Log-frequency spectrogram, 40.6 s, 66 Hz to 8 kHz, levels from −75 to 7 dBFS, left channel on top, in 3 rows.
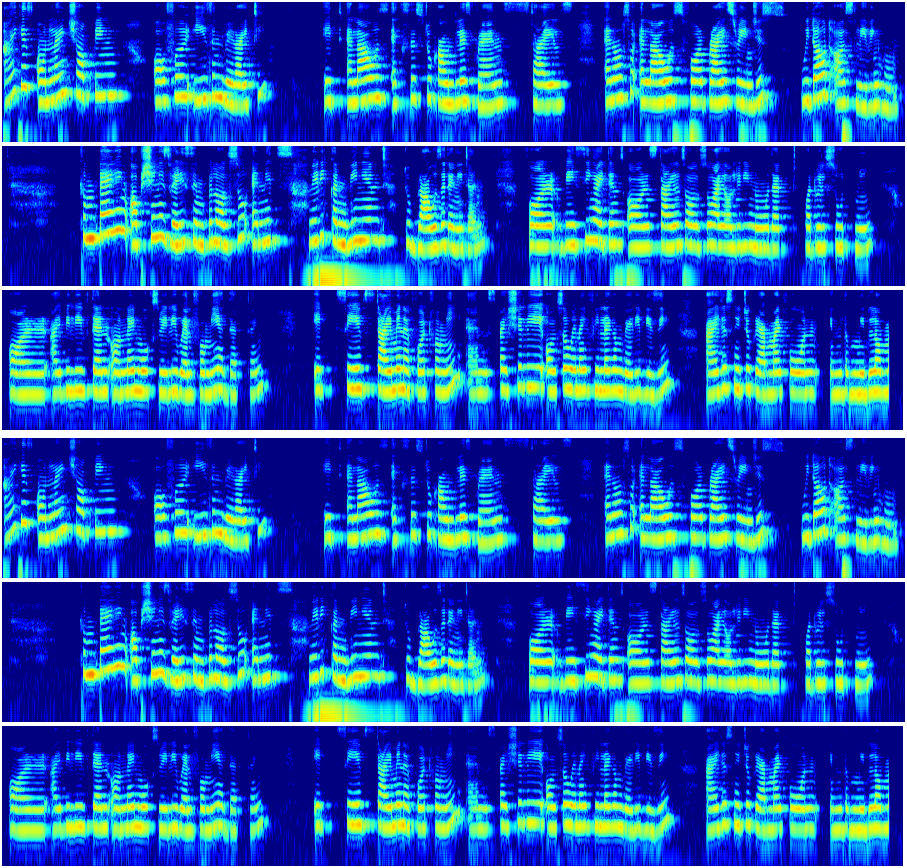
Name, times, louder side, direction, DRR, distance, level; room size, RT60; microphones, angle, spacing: voice 1, 0.0-4.0 4.8-7.7 8.0-8.5 9.0-11.6 12.0-13.8 14.0-14.2 14.7-21.2 21.4-25.3 25.6-26.6 27.2-31.1 31.8-37.2 37.6-40.4, left 3 dB, 30° left, 0.5 m, -25 dB
head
